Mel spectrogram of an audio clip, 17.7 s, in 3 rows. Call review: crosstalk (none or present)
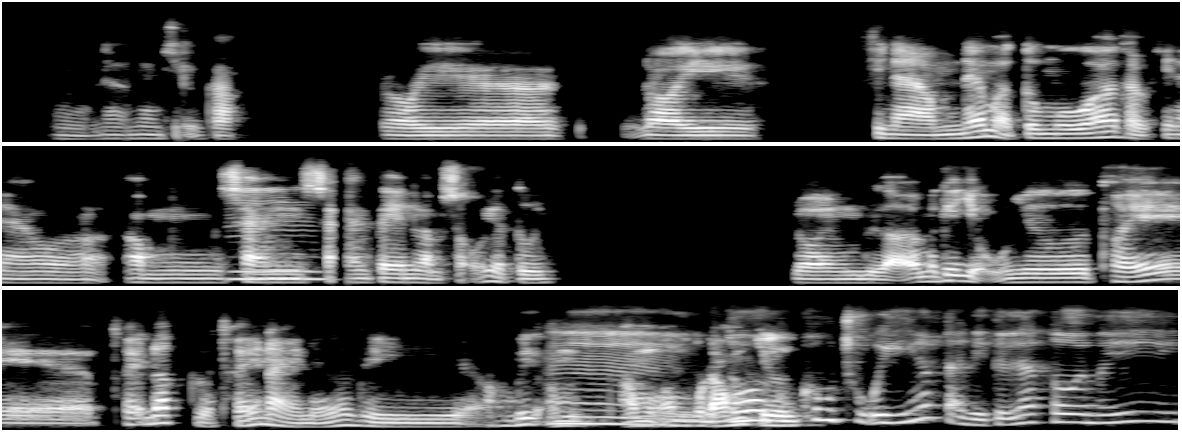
present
